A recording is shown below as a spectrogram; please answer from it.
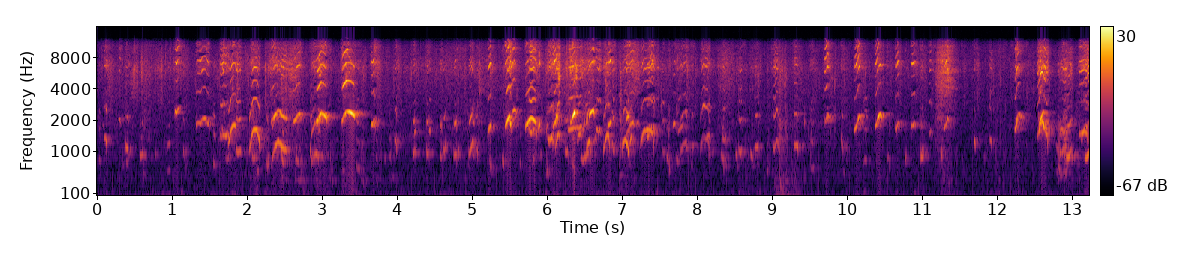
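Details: Chorus of three-week-old puppies beside their mother Bhoomi, a Khyi-Mi litter: many rapid high-pitched squeals and whimpers tumbling over one another, with a brief low thump near the middle.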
